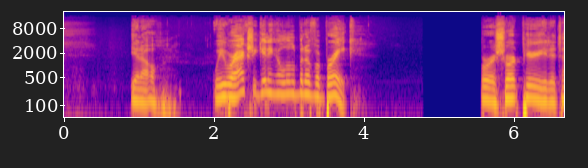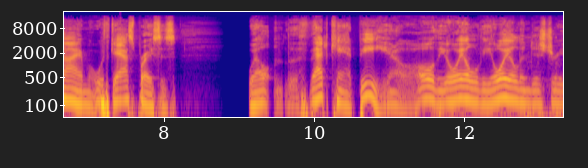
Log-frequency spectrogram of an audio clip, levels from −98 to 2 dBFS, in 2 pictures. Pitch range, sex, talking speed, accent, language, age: 110-150 Hz, male, 150 wpm, American, English, 50-69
